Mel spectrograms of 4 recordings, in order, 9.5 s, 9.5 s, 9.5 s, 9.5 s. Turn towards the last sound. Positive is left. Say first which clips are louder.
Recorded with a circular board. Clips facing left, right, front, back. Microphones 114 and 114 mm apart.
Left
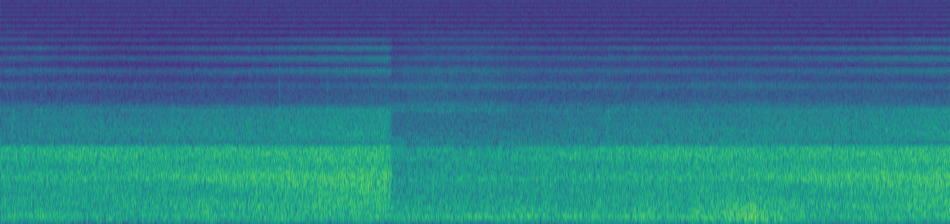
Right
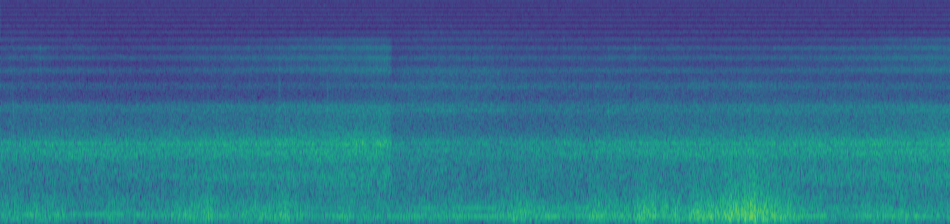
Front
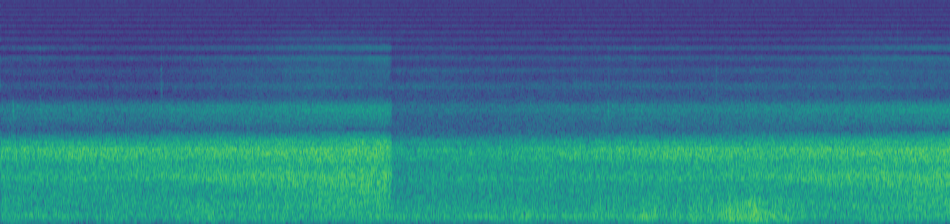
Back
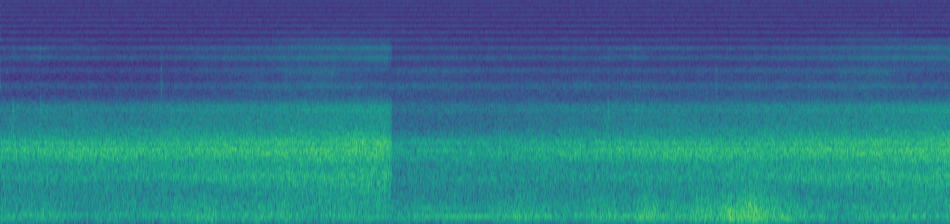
# left 9 dB, front 3 dB
turn(degrees=60)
